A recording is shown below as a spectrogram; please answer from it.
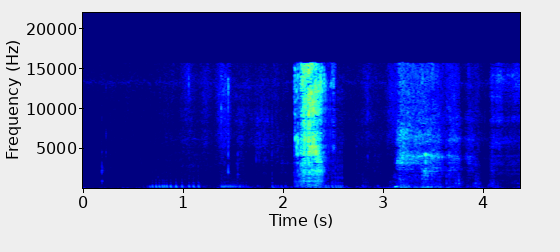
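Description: A baby making several short, rough, breathy vocal outbursts, grunts and huffs of excitement; the loudest comes about halfway through.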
